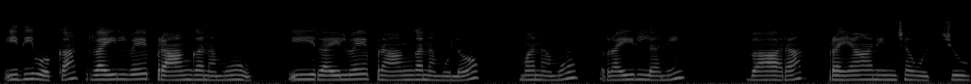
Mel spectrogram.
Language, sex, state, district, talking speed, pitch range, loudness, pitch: Telugu, female, Telangana, Karimnagar, 70 wpm, 205-230 Hz, -47 LUFS, 215 Hz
